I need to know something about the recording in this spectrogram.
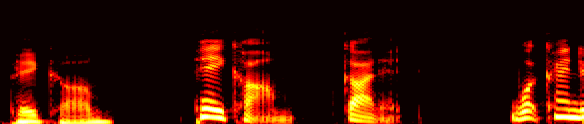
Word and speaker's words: PAHCOM: Also, tapping into resources like PAHCOM, that's PAHCOM, pronounced PAHCOM.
